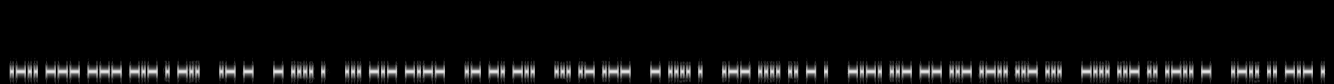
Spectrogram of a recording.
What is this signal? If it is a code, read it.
Morse code, heard as a keyed tone, about 40 wpm, 600 Hz. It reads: LOOKED AT THE SKY AND SAW THE WHITE CUMULUS BUILT LIKE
